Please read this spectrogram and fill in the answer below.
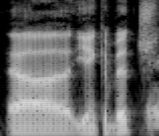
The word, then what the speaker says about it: Yankovic: In high school, I started making spoof songs, you know, in the vein of Weird Al Yankovic.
